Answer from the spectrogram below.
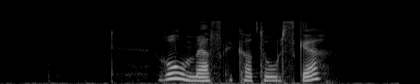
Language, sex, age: Norwegian, female, 51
